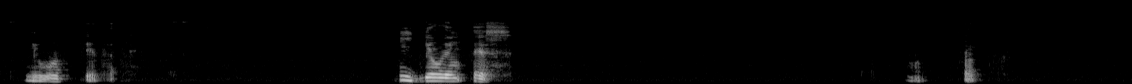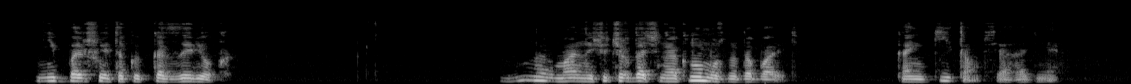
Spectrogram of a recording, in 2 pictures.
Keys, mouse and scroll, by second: 0.8 middle click, 1.8 shift+click, 2.2 middle click, 5.5 s, 9.1 middle click, 11.5-11.9 scroll down 3, 11.9 middle click, 15.1 click, 15.7 scroll down 1, 16.2 middle click, 19.6-21.0 scroll down 1, 21.0 middle click, 21.0 scroll down 1, 22.2 shift+middle click.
